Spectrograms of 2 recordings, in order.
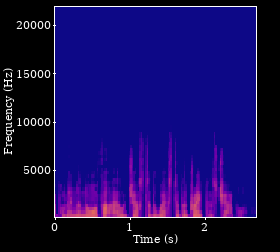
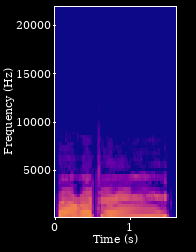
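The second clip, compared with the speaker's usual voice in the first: long, high, loud call; 12 dB louder, much slower than usual. A narrator's reading. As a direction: stretch the name over the din. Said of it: "I called".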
